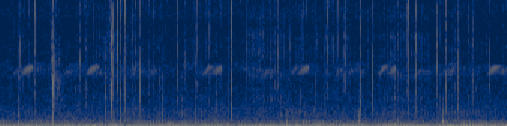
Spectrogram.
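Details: Low continuous purring from sleeping cats, mixed with a cozy spring garden scene; brief high chirps recur about once a second while sharp pops of a crackling fire punctuate the rumble.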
